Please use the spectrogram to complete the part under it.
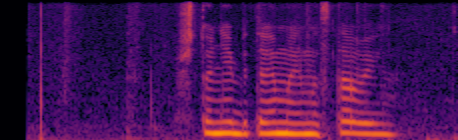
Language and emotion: Russian, neutral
